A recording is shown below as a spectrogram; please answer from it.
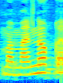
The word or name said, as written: Mamanoqa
